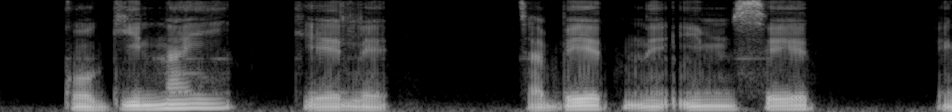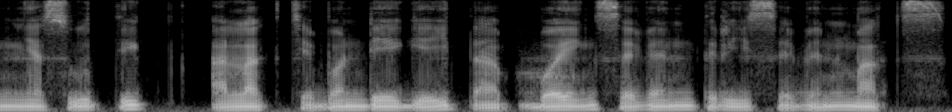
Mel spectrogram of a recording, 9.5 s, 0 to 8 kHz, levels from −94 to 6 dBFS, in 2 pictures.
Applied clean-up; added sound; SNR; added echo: neural diffusion model UNIVERSE++.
